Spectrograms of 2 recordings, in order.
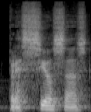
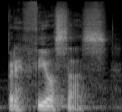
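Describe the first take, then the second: First: The middle consonant is a hissing s sound. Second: The middle consonant is a soft th sound. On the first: This is how most Spanish speakers say it. "where it's pronounced in ninety percent of the Spanish-speaking world" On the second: This is how it is said in parts of Spain. "in parts of Spain, it's going to be that T H"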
